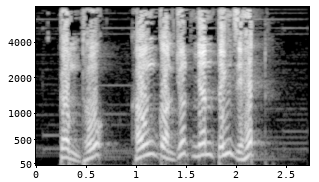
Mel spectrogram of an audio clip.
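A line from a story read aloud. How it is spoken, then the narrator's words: Frenzied loud roar. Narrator (Vietnamese): không chịu đựng được nữa, đã điên khùng gầm giống lớn tiếng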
